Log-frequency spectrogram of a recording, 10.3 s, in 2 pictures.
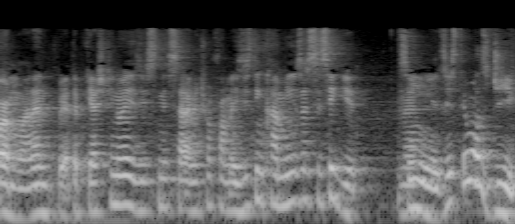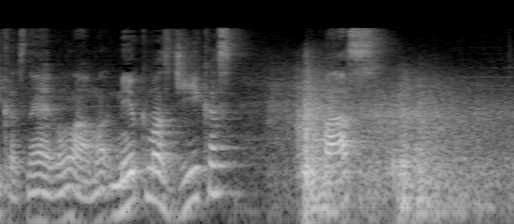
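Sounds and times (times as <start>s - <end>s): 
speech: 0.0s - 9.5s
heavy rain in São Paulo: 7.8s - 10.2s.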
